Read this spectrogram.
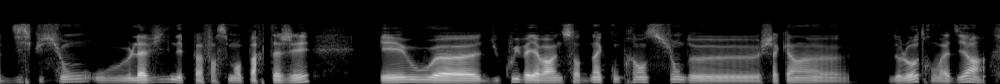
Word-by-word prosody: discussion 115 Hz, +8 st, -8 dB
où 95 Hz, -2 st, -9 dB
l'avis 105 Hz, +4 st, +3 dB
n'est 110 Hz, -, -2 dB
pas 95 Hz, 0 st, -3 dB
forcément 95 Hz, +1 st, -6 dB
partagé 100 Hz, +9 st, 0 dB, 0.7 s
et 105 Hz, +2 st, +4 dB
où, 110 Hz, -1 st, +1 dB
heu, 95 Hz, -2 st, +8 dB
du 90 Hz, +1 st, -19 dB
coup, 125 Hz, -, -7 dB
il 130 Hz, -, -3 dB
va 105 Hz, -, +6 dB
y 105 Hz, -, +7 dB
avoir 100 Hz, +1 st, +6 dB
une 100 Hz, -, -4 dB
sorte 100 Hz, -3 st, -3 dB
d'incompréhension 115 Hz, +1 st, -4 dB
de 90 Hz, -4 st, -3 dB
chacun, 100 Hz, +3 st, -3 dB, 0.3 s
heu, 80 Hz, -, -19 dB, 0.4 s
de 90 Hz, +1 st, -6 dB
l'autre, 105 Hz, +4 st, -1 dB
on -, -, -8 dB
va 85 Hz, 0 st, -2 dB
dire -, -, 0 dB
100 Hz, 160 wpm, -23 LUFS, 90-110 Hz, 0.7 s, heu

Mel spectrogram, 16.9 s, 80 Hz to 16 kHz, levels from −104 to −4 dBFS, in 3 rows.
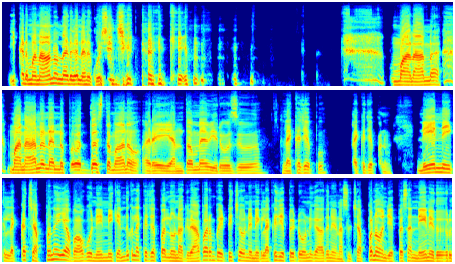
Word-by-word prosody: ఇక్కడ 185 Hz, +4 st, +2 dB
మా 175 Hz, -, +5 dB
నాన్నున్నాడుగా 185 Hz, 0 st, +6 dB
నన్ను 160 Hz, 0 st, +3 dB
క్వషన్ 170 Hz, +2 st, +3 dB
చేయటానికి. 190 Hz, 0 st, -1 dB, 2.7 s
మా 145 Hz, -, +7 dB
నాన్న, 140 Hz, +3 st, +4 dB, 0.4 s
మా 135 Hz, -, +5 dB
నాన్న 150 Hz, +6 st, +4 dB
నన్ను 145 Hz, -1 st, +2 dB
పొద్దస్తమానం 135 Hz, 0 st, +1 dB, 0.2 s
"అరేయి! 115 Hz, 0 st, +1 dB
ఎంతమ్మావు 130 Hz, +5 st, -1 dB
ఈరోజు? 115 Hz, +2 st, -4 dB, 0.5 s
లెక్క 110 Hz, +5 st, -2 dB
జేప్పు. 140 Hz, 0 st, -5 dB, 0.4 s
లెక్క -, -, -4 dB
జెప్పనడు" 95 Hz, -7 st, -9 dB, 0.4 s
నేను 165 Hz, +4 st, +5 dB
నీకు 155 Hz, -3 st, 0 dB
లెక్క 120 Hz, -, -3 dB
చెప్పనయ్యా 195 Hz, -1 st, 0 dB
బాబు. 145 Hz, +4 st, -2 dB
నేను 135 Hz, +1 st, -1 dB
నీకెందుకు 150 Hz, +6 st, -3 dB
లెక్క 170 Hz, -1 st, -3 dB
జెప్పాలి? 155 Hz, -1 st, -2 dB
నువ్వు 140 Hz, -2 st, -1 dB
నాకు 120 Hz, 0 st, -4 dB
వ్యాపారం 175 Hz, +7 st, 0 dB
పెట్టిచ్చావు 155 Hz, +1 st, -2 dB
నేను 130 Hz, -, -1 dB
నీకు 120 Hz, 0 st, -3 dB
లెక్క 160 Hz, -, -2 dB
చెప్పేటోడిని 140 Hz, -3 st, -3 dB
కాదు 120 Hz, +2 st, -2 dB
నేను 120 Hz, -4 st, -4 dB
అసల 110 Hz, +1 st, -8 dB
చెప్పను, 180 Hz, -1 st, 0 dB
అని 135 Hz, -, -3 dB
చెప్పేసని 130 Hz, +2 st, -3 dB
నేను 135 Hz, +3 st, +4 dB
ఎదురు 130 Hz, 0 st, -2 dB
140 Hz, 155 wpm, -24 LUFS, 130-170 Hz, 2.7 s, మా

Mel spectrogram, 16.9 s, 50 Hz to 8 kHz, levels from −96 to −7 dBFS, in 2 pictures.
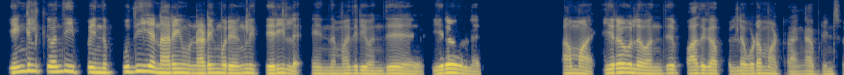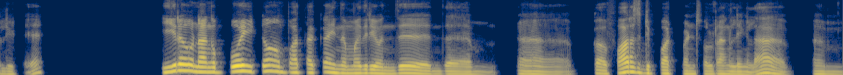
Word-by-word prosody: எங்களுக்கு 215 Hz, +2 st, +1 dB
வந்து 210 Hz, +3 st, +1 dB
இப்ப 175 Hz, -, -12 dB
இந்த 170 Hz, -, +3 dB, 0.2 s
புதிய 210 Hz, +1 st, +3 dB
நரை 160 Hz, +1 st, +4 dB, 0.2 s
நடைமுறை 150 Hz, 0 st, +3 dB
எங்களுக்கு 150 Hz, -1 st, -2 dB
தெரியில. 140 Hz, -1 st, +2 dB, 0.3 s
இந்த 120 Hz, 0 st, -4 dB
மாதிரி 130 Hz, 0 st, -1 dB
வந்து 120 Hz, +3 st, -1 dB, 0.5 s
இரவுல 145 Hz, -6 st, +5 dB, 1.0 s
ஆமா. 135 Hz, -2 st, -1 dB, 0.2 s
இரவுல 165 Hz, -1 st, +4 dB
வந்து 125 Hz, +3 st, -4 dB, 0.2 s
பாதுகாப்பு 130 Hz, -3 st, -1 dB
இல்ல. 120 Hz, -, -4 dB
உட 130 Hz, -, 0 dB
மாட்றாங்க 105 Hz, -3 st, -8 dB
அப்படின்னு 105 Hz, 0 st, -10 dB
சொல்லிட்டு. 105 Hz, 0 st, -11 dB, 1.4 s
இரவு 235 Hz, +1 st, +6 dB
நாங்க 185 Hz, -1 st, +4 dB, 0.2 s
போயிட்டோம், 210 Hz, -1 st, +5 dB
பார்த்தாக்க 170 Hz, +1 st, -2 dB
இந்த 145 Hz, -1 st, -1 dB
மாதிரி 140 Hz, 0 st, 0 dB
வந்து, 125 Hz, +4 st, -1 dB, 0.3 s
இந்த 105 Hz, 0 st, -8 dB, 0.7 s
அ -, -, -4 dB, 0.7 s
ப 130 Hz, -, -2 dB
பாரஸ்ட் 175 Hz, -2 st, +2 dB
டிபார்ட்மென்ட் 125 Hz, -4 st, -6 dB
சொல்றாங்க 110 Hz, 0 st, -5 dB
இல்லைங்களா? 100 Hz, +5 st, -3 dB, 0.5 s
ம். 100 Hz, -2 st, -8 dB
140 Hz, 130 wpm, -23 LUFS, 115-170 Hz, 1.4 s, இரவு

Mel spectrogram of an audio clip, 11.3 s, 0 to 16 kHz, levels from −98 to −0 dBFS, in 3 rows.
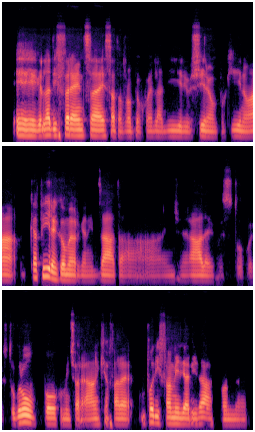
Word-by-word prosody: Ehm, 115 Hz, -2 st, +3 dB
la 130 Hz, +2 st, +5 dB
differenza 120 Hz, -2 st, +4 dB
è 115 Hz, -, +2 dB
stata 105 Hz, -2 st, -3 dB
proprio 100 Hz, 0 st, -9 dB
quella 105 Hz, +1 st, -9 dB
di 105 Hz, +1 st, -7 dB
riuscire 105 Hz, +2 st, -3 dB
un 100 Hz, -1 st, -6 dB
pochino 100 Hz, 0 st, -6 dB
a 110 Hz, -1 st, +3 dB, 0.2 s
capire 155 Hz, -2 st, +3 dB
com'è 110 Hz, -2 st, +2 dB
organizzata 100 Hz, -1 st, -5 dB
in 100 Hz, 0 st, -20 dB
generale 100 Hz, 0 st, -4 dB
questo -, -, -16 dB
questo -, -, -14 dB
gruppo, 125 Hz, -4 st, +4 dB
cominciare 105 Hz, -2 st, -5 dB
anche 105 Hz, +2 st, -2 dB
a -, -, -9 dB
fare 110 Hz, -2 st, -1 dB
un -, -, -14 dB
po' 145 Hz, -, +4 dB
di 130 Hz, -, 0 dB
familiarità 115 Hz, -1 st, +1 dB
con 100 Hz, -1 st, -8 dB
105 Hz, 155 wpm, -24 LUFS, 100-115 Hz, 0.2 s, la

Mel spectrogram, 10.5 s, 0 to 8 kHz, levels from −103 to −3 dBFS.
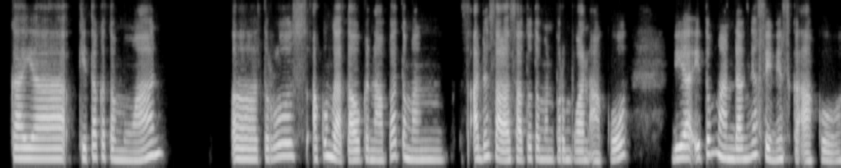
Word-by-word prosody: kayak 185 Hz, -1 st, +3 dB
kita 190 Hz, +2 st, 0 dB
ketemuan, 180 Hz, -, 0 dB, 0.9 s
eee, 180 Hz, -1 st, +3 dB
terus 220 Hz, +5 st, -1 dB
aku 185 Hz, +6 st, +1 dB
nggak 200 Hz, -3 st, +2 dB
tahu 165 Hz, +1 st, +4 dB
kenapa 175 Hz, +6 st, -2 dB
teman 170 Hz, -4 st, -3 dB, 0.3 s
ada 195 Hz, +4 st, +2 dB
salah 175 Hz, -7 st, +4 dB
satu 175 Hz, +3 st, -1 dB
teman 175 Hz, -2 st, -3 dB
perempuan 170 Hz, -2 st, -2 dB
aku, 170 Hz, -, -1 dB, 0.6 s
dia 200 Hz, +2 st, +4 dB
itu 265 Hz, +5 st, +1 dB
mandangnya 195 Hz, -3 st, +2 dB
sinis 180 Hz, -6 st, -1 dB
ke -, -, -3 dB
aku. 150 Hz, +1 st, -2 dB
185 Hz, 125 wpm, -23 LUFS, 170-200 Hz, 0.9 s, tahu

